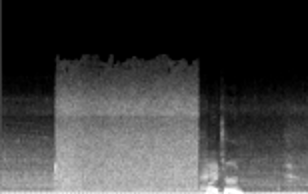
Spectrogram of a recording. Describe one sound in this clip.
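A pressure washer sprays water with a loud hiss.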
